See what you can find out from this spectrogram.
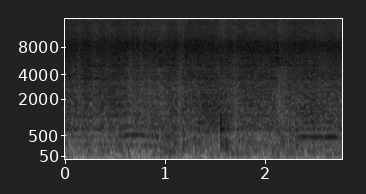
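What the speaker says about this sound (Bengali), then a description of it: "দিয়ে দিলাম জিরে বাটা, আদা বাটা, রসুন বাটা। এটাকে ভালো করে আমি কষে নেব।" Cumin, ginger and garlic paste sautéing in a pan, a steady loud sizzle and hiss with a few faint scraping stirs, no talking.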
